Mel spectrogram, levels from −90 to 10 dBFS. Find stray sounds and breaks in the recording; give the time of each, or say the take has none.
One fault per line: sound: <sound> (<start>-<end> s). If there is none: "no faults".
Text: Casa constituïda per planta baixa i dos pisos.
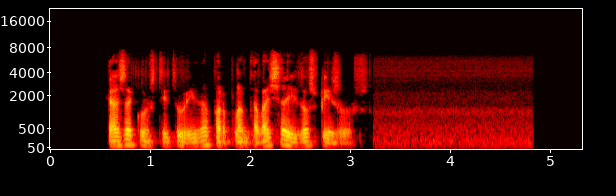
no faults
